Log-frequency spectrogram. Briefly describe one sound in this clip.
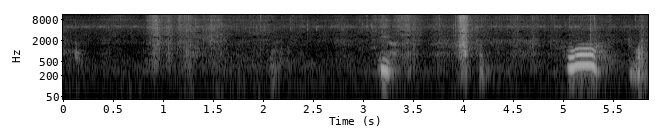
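Bamboo poles knock together as a woman shifts on them.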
